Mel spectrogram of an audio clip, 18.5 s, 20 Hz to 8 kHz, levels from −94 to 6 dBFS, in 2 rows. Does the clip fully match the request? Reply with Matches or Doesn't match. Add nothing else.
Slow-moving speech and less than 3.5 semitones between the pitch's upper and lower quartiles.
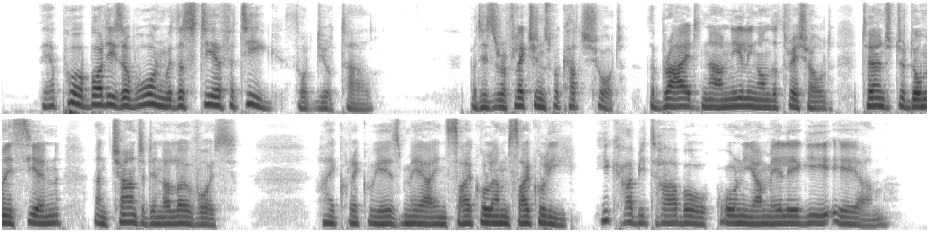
Doesn't match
